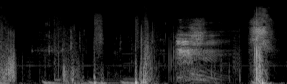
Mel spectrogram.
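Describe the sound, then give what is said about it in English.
Someone takes a sip of water: soft swallowing and gulping sounds, a couple of dull thunks like a cup being handled, and breathy exhales afterward, with no talking. “Okay taking a drink of water.”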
